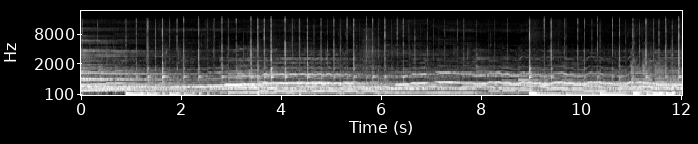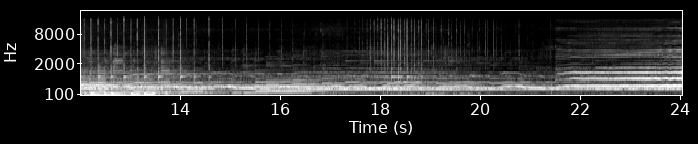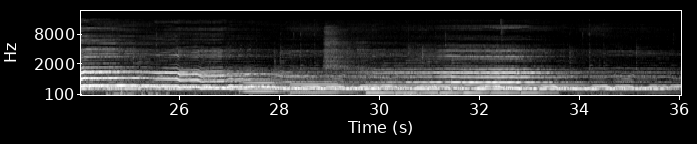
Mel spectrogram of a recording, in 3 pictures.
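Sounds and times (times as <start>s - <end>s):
electric guitar drone: 0.0s - 20.8s
woman singing slow melody: 0.0s - 36.0s
deep tabla stroke: 0.9s - 8.1s, 8.9s - 15.5s, 17.7s - 20.4s.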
